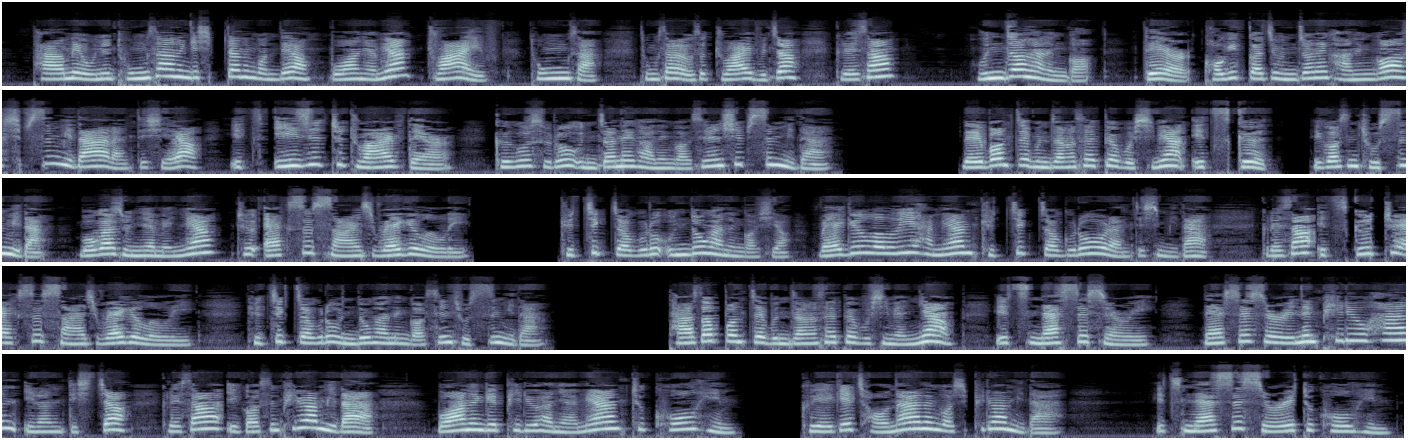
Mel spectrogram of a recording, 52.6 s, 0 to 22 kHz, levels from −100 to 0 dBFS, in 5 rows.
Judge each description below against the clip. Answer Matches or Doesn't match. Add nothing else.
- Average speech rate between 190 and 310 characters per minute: Doesn't match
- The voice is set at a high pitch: Matches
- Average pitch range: Matches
